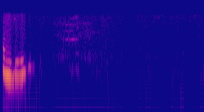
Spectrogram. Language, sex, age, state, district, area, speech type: Dogri, female, 18-30, Jammu and Kashmir, Samba, rural, conversation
